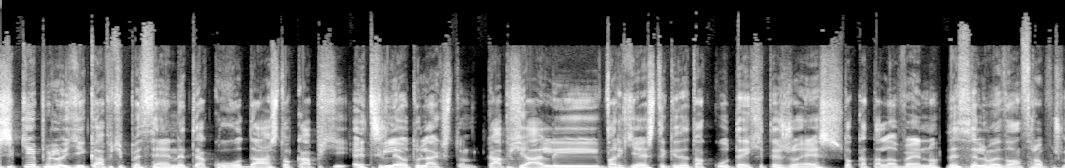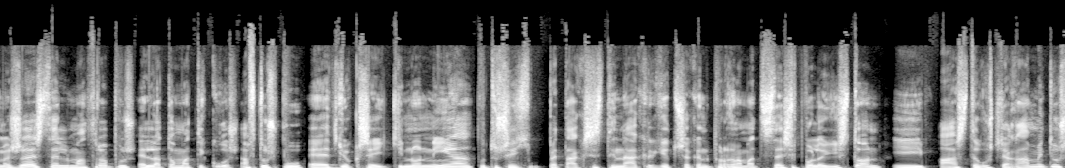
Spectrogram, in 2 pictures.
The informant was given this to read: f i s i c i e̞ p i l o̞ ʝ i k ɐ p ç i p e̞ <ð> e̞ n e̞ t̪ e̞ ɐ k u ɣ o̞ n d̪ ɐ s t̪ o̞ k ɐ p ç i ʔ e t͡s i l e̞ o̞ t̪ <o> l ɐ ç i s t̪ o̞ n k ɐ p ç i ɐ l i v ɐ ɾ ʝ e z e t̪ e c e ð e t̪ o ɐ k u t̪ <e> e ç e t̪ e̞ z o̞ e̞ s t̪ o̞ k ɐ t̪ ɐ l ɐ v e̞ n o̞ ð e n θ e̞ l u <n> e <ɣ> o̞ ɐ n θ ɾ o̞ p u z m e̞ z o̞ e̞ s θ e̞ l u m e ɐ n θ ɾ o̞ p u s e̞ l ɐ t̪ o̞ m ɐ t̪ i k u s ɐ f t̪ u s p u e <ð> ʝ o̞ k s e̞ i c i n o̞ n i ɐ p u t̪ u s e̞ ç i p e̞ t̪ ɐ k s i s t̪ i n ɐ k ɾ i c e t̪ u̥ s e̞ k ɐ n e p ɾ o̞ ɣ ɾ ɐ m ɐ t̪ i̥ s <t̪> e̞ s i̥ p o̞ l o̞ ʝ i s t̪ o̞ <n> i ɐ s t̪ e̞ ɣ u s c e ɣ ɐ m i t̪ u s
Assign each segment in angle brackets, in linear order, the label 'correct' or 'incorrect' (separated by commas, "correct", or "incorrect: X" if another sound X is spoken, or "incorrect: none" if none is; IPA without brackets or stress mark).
incorrect: θ, incorrect: u, correct, incorrect: m, incorrect: ð, correct, correct, correct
